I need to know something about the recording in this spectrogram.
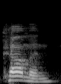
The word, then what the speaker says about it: Cumin: Um the second track is called Keep Coming, but it's spelled C U M I N. So it's like ah keep that cumin on your uh spice rack for your cooking uh needs.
